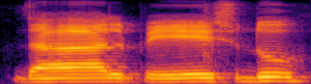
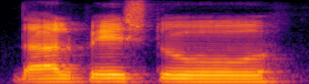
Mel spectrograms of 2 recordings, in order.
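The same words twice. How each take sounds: First: The final vowel is kept short. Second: The final vowel is stretched out long. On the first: The speaker calls it right. "छोटा करके पढ़ेंगे" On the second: The speaker calls it wrong. "बाद लोग इस तरह पढ़ते हैं, लेकिन ये इस तरह गलत है"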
